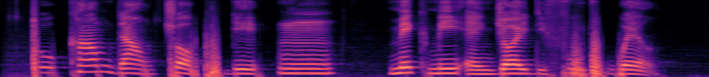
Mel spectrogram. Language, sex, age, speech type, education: Nigerian Pidgin, female, 30-45, spontaneous, tertiary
